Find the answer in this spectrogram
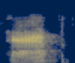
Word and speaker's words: apnea: Not really, because here it's okay, the P is not silent, so it's actually going to be pronounced as apnea.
